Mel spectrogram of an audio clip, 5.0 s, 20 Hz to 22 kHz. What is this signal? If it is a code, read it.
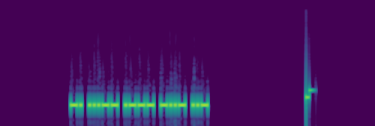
Morse code, heard as a keyed tone, about 40 wpm, 700 Hz. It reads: N3JXU
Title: USA Call Signs - 5 Characters - 4x Character Spacing - 40wpm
